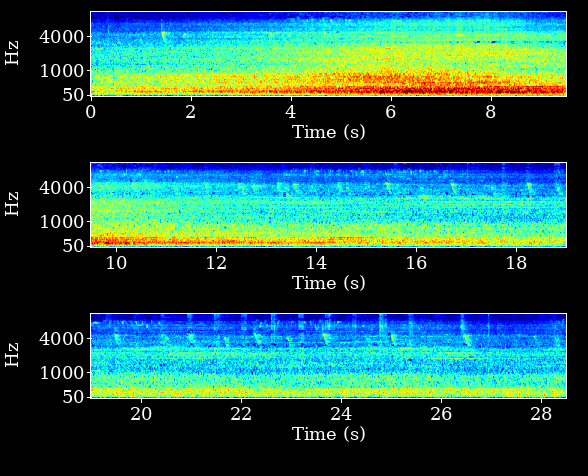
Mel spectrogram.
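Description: A train rolling past: a steady rumble that swells to its loudest about six to eight seconds in, then settles to an even run of coaches on the rails, with regular light clicks from the wheels.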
